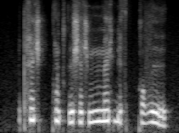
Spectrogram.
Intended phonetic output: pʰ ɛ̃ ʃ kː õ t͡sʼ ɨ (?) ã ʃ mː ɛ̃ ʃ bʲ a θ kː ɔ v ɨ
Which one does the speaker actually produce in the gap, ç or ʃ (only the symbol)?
ʃ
